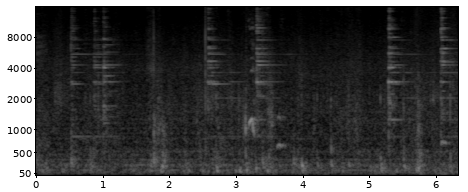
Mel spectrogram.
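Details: Morning playtime for a litter of Portuguese Water Dog puppies, just over five weeks old, sired by Nash out of Libby. Scattered short squeaky yips and one rising whine come over clicks and clatter in a small room.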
